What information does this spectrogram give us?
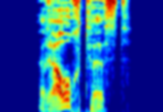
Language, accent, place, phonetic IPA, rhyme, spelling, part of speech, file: German, Germany, Berlin, [ˈʁaʊ̯xtəst], -aʊ̯xtəst, rauchtest, verb, De-rauchtest.ogg
- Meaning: inflection of rauchen: 1. second-person singular preterite 2. second-person singular subjunctive II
